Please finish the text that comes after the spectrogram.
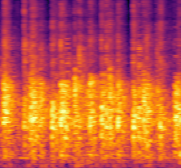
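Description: An audience applauds loudly after a prayer of blessing, a dense, continuous wash of many hands clapping at a steady level throughout, with no voices standing out.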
